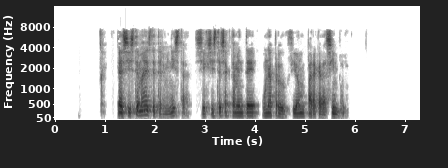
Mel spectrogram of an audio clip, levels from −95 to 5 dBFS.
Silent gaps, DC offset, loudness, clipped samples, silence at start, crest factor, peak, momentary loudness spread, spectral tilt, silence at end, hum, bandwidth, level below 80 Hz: 1.04-1.11 s, 1.20-1.24 s, 2.75-2.80 s; under 0.1%; -18 LUFS; under 0.1%; 0.9 s; 20 dB; 0 dBFS; 13 LU; -3 dB/octave; 1.5 s; none; 8 kHz; -56 dBFS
